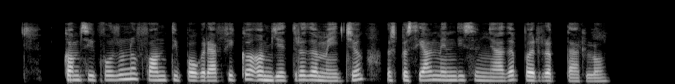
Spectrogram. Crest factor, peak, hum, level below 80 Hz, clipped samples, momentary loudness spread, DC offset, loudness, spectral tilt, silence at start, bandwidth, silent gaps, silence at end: 18 dB; 0 dBFS; none; -60 dBFS; under 0.1%; 9 LU; under 0.1%; -19 LUFS; -4.5 dB/octave; 0.25 s; 7.8 kHz; 0.43-0.64 s, 3.83-3.87 s; 0.65 s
